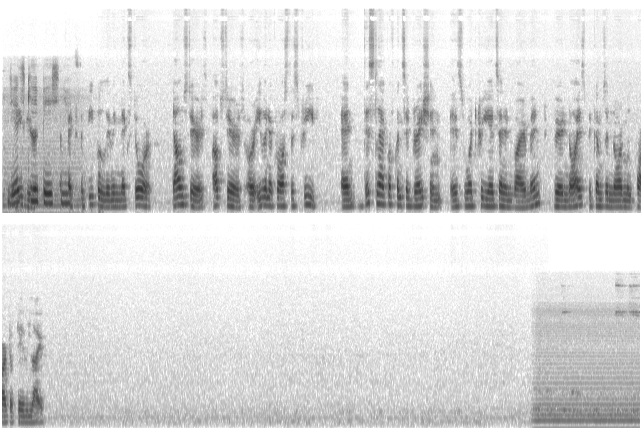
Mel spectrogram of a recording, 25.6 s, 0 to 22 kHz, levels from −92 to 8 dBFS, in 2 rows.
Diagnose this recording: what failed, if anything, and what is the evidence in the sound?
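Echo leak, from 0.00 to 0.06 s and again from 1.53 to 1.71 s, sits in the call processing stage. A faint delayed copy of the speech trails the original by 332 ms, roughly 30 dB below it in the first instance and about 35 dB below in the second. The far end was likely on a loudspeaker, and its echo canceller let part of the microphone pickup return down the line instead of subtracting it.

Speech suppressed in double talk, also in call processing, appears at 0.07 to 0.23 s, 0.68 to 0.75 s and 1.14 to 1.73 s. The level dips in patches, by around 20 dB in the first stretch, a slight 5 dB in the second and about 10 dB in the third. Both sides were likely talking at once, so the canceller could not tell live speech from echo and attenuated everything it heard.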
